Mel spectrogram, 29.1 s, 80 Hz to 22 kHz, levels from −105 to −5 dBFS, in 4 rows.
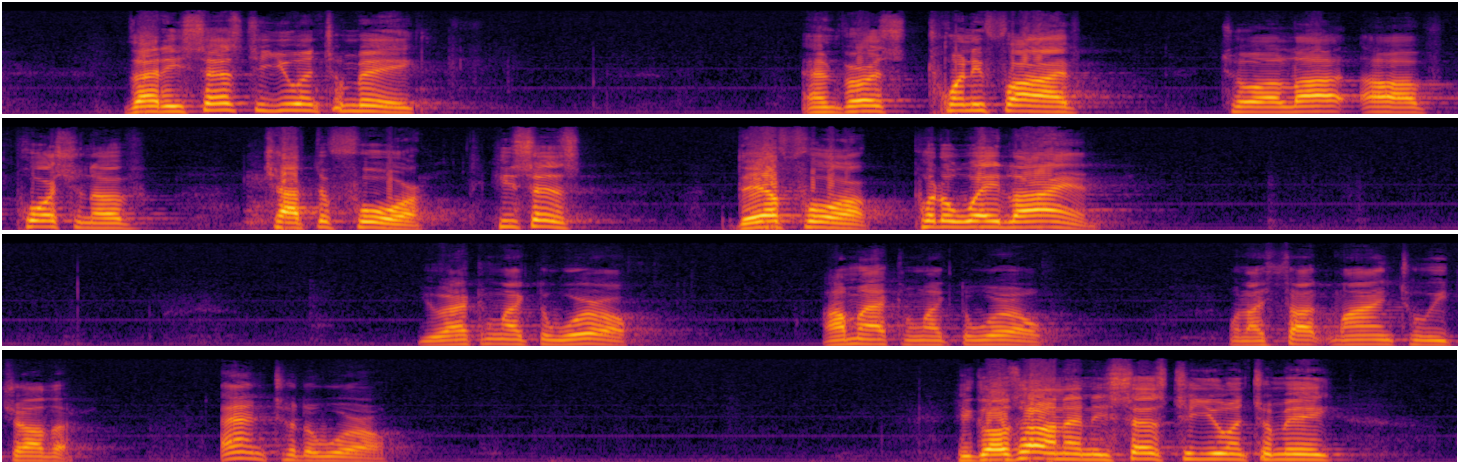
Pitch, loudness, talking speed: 145 Hz, -24 LUFS, 115 wpm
